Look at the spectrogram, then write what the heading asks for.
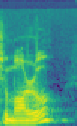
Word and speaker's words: TMRW: United Overseas Bank from Singapore has just launched in Thailand a digital-only bank, TMRW, pronounced tomorrow, aimed at millennials in particular.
